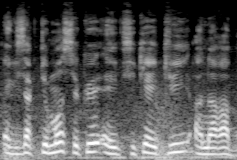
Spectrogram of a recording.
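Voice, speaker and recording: A man's voice: a little high, quick pace, mellow. A man evangelizing on a city street, pressing with insistent, repeated questions. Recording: noisy street with passing traffic.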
